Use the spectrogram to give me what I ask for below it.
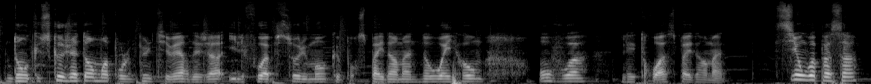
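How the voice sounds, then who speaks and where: A male vlogger chatting casually to his viewers, his thoughts tumbling out in loose, self-correcting sentences. His voice sits at a middling pitch, with faint music playing underneath. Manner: rambling, with frequent restarts and asides. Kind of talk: casual chat.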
